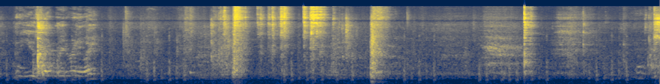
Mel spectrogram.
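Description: Metal spoon scraping and pressing garlic against the bottom of a pan, giving irregular close clinks and scrapes with soft sizzle-like noise between them.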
